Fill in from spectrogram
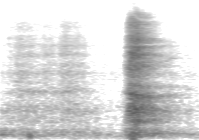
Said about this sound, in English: I'm getting too fat. I'm having problems breathing. No, I'm just kidding.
